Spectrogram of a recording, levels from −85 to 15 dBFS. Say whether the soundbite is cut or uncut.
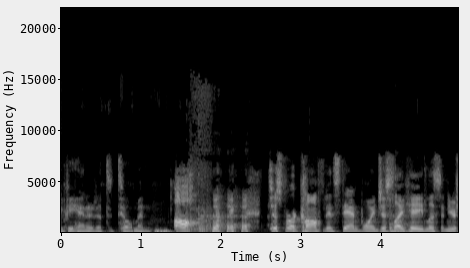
uncut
